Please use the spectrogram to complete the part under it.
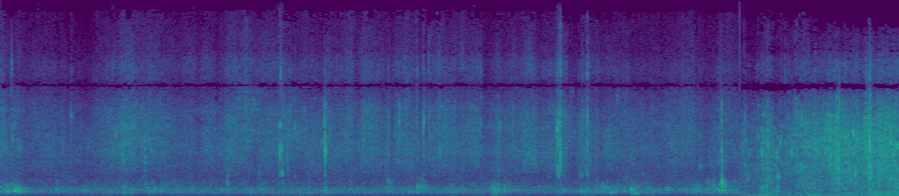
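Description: Water laps against the side of a boat.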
